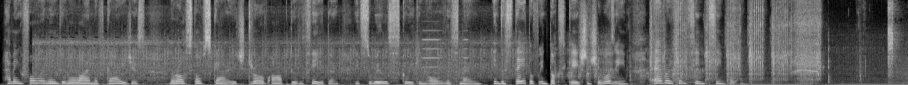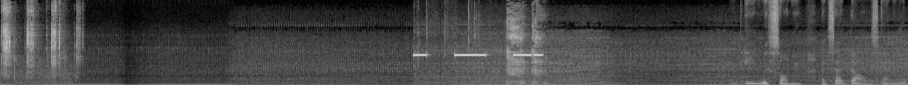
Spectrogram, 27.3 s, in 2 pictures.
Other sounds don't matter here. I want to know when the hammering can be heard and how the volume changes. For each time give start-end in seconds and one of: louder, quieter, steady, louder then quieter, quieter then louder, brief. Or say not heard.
not heard.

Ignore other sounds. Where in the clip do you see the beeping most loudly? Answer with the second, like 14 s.
21 s.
